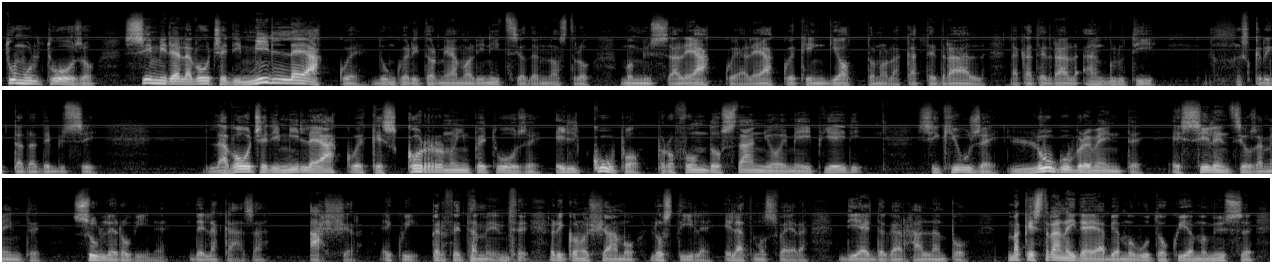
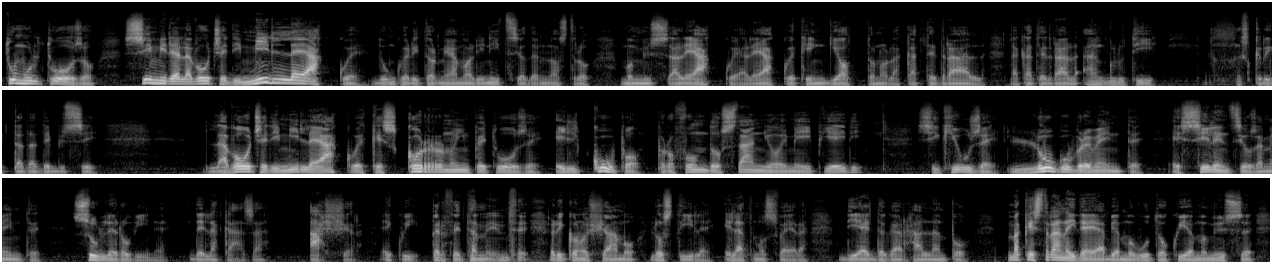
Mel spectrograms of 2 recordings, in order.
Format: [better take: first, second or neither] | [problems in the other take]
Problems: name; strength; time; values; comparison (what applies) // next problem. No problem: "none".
second | high-pitched whine; faint; throughout; 4 kHz, 25 dB below the speech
